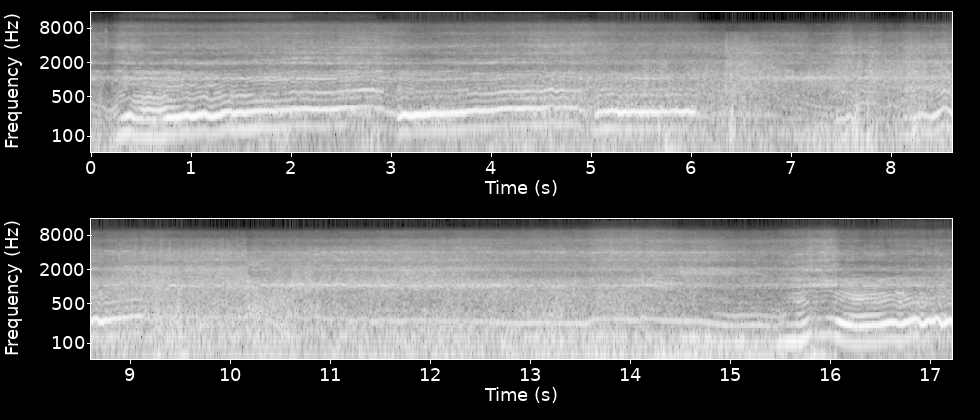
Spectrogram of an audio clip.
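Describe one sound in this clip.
A dirt bike engine revs hard up close, rising and falling as the rider shifts.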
